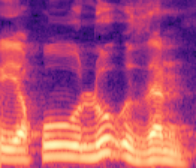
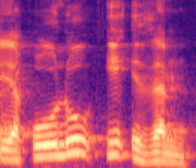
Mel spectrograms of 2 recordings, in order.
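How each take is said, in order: First: The two words are run together without the glottal stop. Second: The two words are said separately with the glottal stop. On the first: "लाम को अगले हमज़ा से मिला देते हैं" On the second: "असल में था"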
